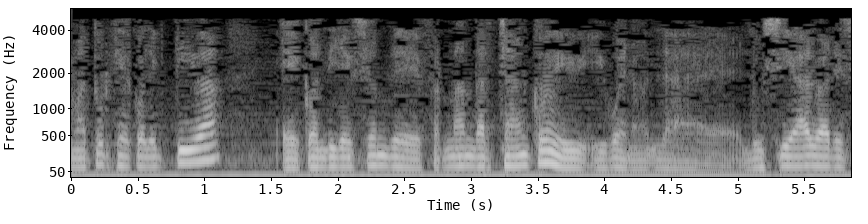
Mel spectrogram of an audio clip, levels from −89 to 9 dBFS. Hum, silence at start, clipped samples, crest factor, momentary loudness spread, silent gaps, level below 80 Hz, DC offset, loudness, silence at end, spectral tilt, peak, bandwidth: none; 0 s; under 0.1%; 14 dB; 11 LU; none; -38 dBFS; 3%; -18 LUFS; 0 s; -9.5 dB/octave; -4 dBFS; 5 kHz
